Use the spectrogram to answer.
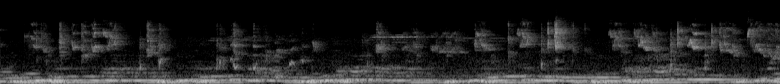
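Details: A budgerigar makes a weird sound, chattering in quick, scratchy bursts of squeaks and warbles over a steady low hum.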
